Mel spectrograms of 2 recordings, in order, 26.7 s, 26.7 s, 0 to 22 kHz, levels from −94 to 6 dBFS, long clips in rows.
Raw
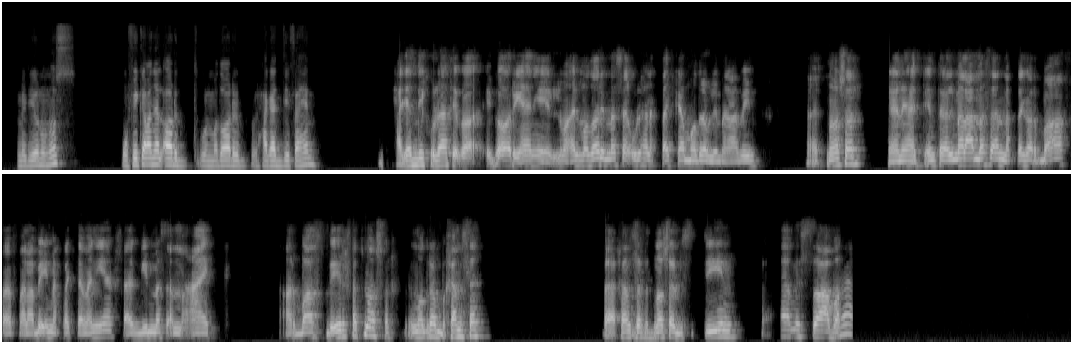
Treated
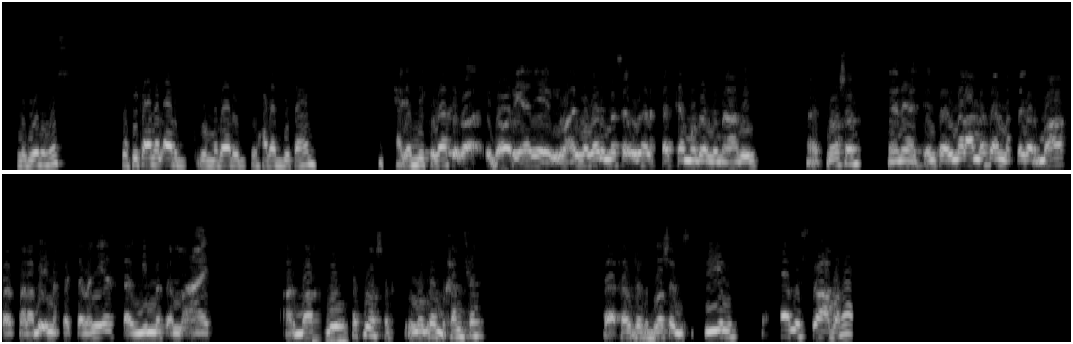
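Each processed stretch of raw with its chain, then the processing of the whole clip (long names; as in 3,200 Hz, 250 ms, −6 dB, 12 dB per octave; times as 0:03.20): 0:17.24–0:17.72: low-shelf EQ 250 Hz +8.5 dB + one-pitch LPC vocoder at 8 kHz 130 Hz
whole clip: downward compressor 2.5 to 1, threshold −30 dBFS; leveller curve on the samples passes 5; every bin expanded away from the loudest bin 2.5 to 1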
